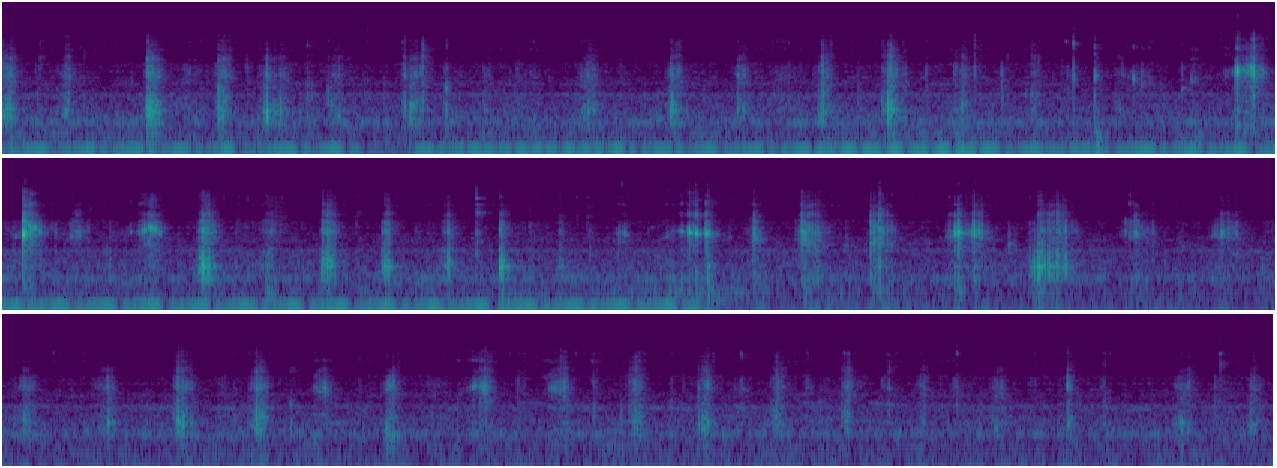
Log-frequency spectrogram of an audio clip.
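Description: A person chewing and crunching chalk close to the microphone: irregular crunchy bites and chews, one or two a second, with a louder flurry about a third of the way in.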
